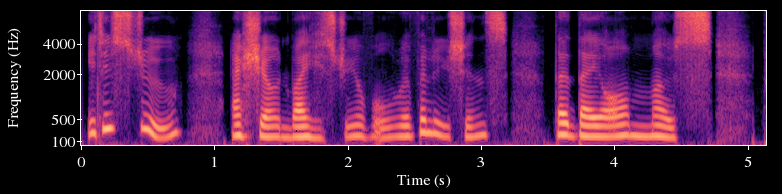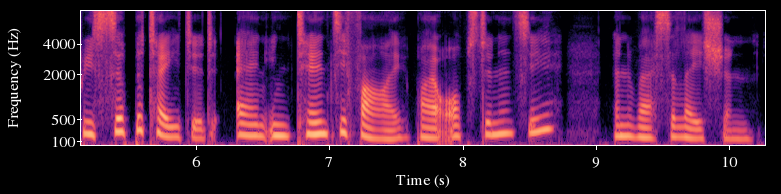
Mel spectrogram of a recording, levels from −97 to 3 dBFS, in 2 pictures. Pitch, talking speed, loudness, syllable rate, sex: 195 Hz, 130 wpm, -20 LUFS, 4.8 syllables/s, female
